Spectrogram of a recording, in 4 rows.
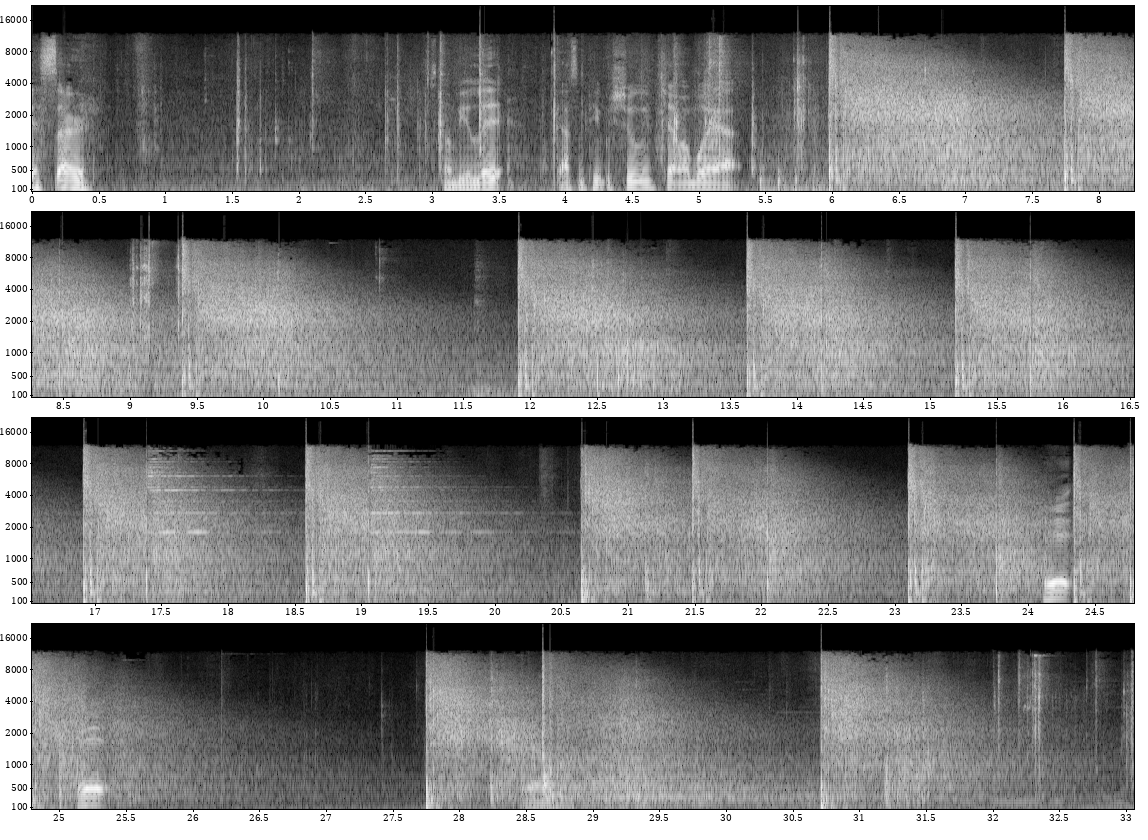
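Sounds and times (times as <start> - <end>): rifle shots with echo: 5.9 - 26.6, 27.7 - 32.6.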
